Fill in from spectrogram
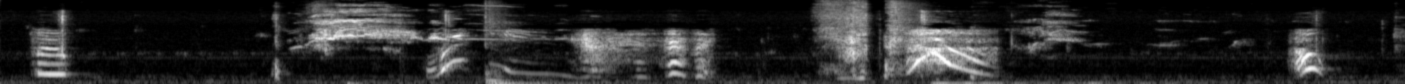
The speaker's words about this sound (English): Like a gasping sound.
